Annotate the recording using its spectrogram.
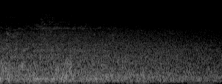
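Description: Steady rushing noise, even across low and high pitches, slowly growing fainter.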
